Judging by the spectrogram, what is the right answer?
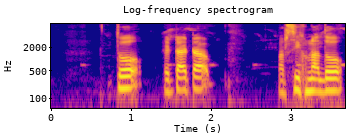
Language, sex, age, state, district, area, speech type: Santali, male, 30-45, West Bengal, Jhargram, rural, spontaneous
